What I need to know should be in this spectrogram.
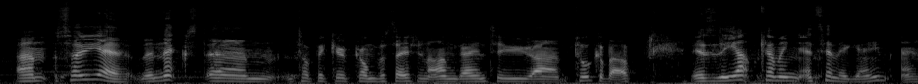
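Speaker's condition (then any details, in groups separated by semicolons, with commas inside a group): Cerebral palsy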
